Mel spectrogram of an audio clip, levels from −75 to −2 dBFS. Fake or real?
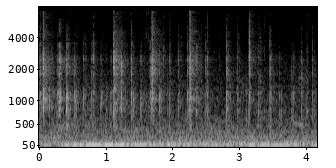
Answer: real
